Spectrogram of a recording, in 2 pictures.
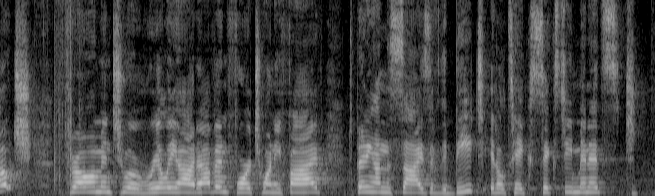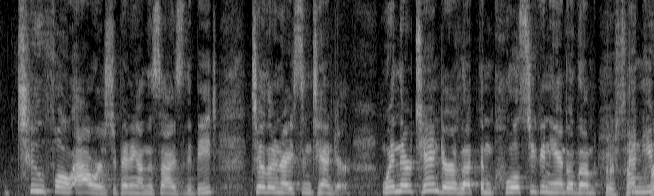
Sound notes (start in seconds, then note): none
